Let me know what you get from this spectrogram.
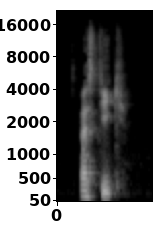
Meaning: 1. a bone once used by cobblers to polish leather 2. any of various other polishing tools
- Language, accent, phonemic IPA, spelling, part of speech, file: French, France, /as.tik/, astic, noun, LL-Q150 (fra)-astic.wav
